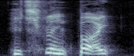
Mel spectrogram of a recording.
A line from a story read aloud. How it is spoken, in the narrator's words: cried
